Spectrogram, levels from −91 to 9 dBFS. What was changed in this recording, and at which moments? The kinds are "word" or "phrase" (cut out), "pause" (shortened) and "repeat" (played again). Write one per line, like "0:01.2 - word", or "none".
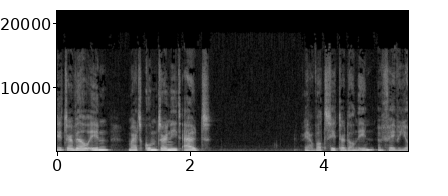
none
